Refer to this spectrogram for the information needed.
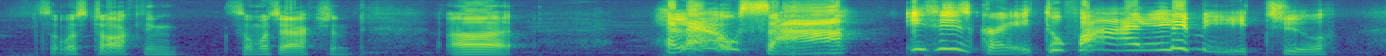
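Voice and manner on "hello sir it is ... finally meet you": very high, shrill, swooping, ear-splitting put-on voice. Playing a game, voicing a character greeting the player, deafening character voice. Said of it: "You're probably going deaf from that voice".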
